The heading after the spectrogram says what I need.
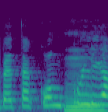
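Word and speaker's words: fait accompli: 사실 불어기 때문에 정확하게는 뺐다 꼼뿔리가 맞아요.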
